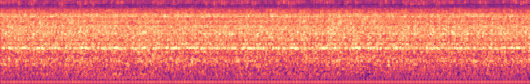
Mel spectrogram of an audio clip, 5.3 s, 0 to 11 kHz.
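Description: A 1931 Ford Model A coupe hot rod with a Ford 2.3L engine idles while warming up, a constant low rumble and faint whine, unchanging throughout, no voices present.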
